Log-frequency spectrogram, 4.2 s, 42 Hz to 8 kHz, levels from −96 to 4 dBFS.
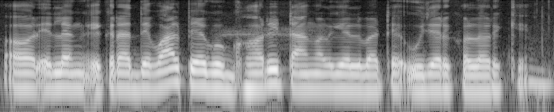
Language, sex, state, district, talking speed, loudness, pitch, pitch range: Bhojpuri, male, Bihar, Muzaffarpur, 200 wpm, -13 LUFS, 130 Hz, 125-135 Hz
